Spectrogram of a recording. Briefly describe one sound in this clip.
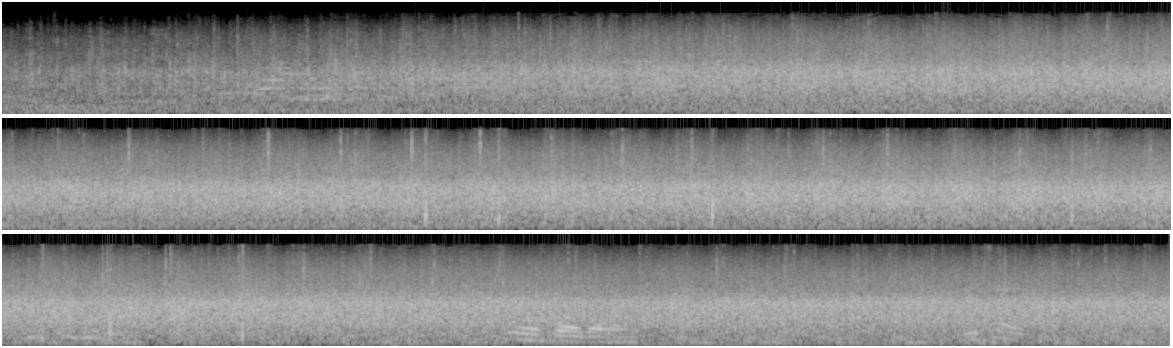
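A large stadium crowd applauds, slowly swelling to a steady roar.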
